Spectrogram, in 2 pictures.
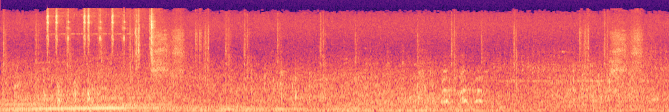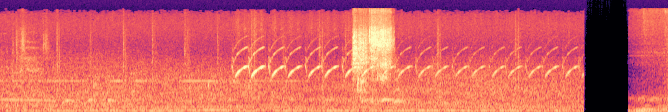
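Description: Footsteps tap on a hard tiled floor in a large echoing hall.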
